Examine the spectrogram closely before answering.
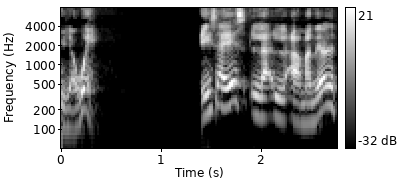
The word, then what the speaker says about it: Yahweh: el nombre de Dios, la forma más apegada en su pronunciación es la palabra Yahweh o Yahvé.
